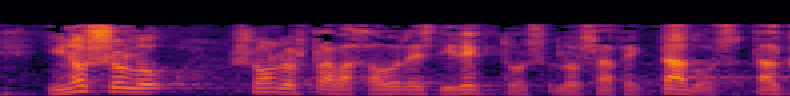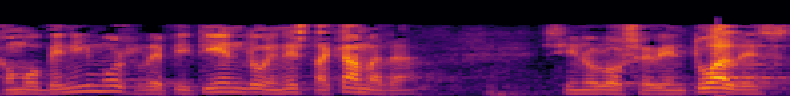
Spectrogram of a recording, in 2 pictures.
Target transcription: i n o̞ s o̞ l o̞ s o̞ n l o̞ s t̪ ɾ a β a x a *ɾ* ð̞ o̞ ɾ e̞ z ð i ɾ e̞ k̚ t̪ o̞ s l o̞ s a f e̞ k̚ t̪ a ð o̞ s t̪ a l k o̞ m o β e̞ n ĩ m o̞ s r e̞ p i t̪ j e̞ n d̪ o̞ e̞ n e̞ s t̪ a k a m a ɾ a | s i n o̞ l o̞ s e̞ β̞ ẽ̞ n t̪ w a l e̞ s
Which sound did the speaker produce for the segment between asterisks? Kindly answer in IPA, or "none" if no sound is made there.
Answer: none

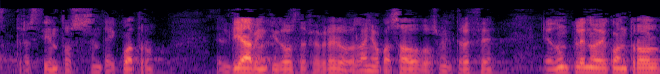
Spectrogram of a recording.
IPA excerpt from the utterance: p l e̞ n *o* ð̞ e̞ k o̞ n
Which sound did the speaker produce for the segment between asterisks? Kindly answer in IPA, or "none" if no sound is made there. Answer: o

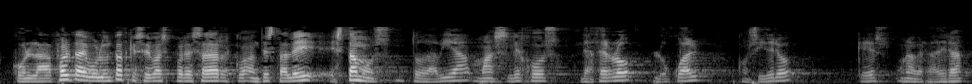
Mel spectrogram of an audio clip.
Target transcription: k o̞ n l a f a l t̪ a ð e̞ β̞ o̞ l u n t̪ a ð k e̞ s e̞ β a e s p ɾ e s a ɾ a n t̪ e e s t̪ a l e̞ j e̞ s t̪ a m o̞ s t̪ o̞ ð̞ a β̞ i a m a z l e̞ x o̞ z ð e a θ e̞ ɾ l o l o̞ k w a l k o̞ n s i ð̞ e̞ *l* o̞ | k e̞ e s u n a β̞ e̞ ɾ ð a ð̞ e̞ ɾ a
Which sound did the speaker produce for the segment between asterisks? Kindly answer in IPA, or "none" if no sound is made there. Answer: ɾ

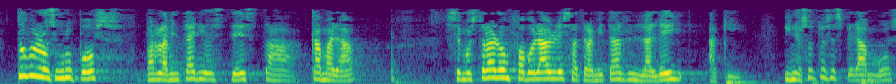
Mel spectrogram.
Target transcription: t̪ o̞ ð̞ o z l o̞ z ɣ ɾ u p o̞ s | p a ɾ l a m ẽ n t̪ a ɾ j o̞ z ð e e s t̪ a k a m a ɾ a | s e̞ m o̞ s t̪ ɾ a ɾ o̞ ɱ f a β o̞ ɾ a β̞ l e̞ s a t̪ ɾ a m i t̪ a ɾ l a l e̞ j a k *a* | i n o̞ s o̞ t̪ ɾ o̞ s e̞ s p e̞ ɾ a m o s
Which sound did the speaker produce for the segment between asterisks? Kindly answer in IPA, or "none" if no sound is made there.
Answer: i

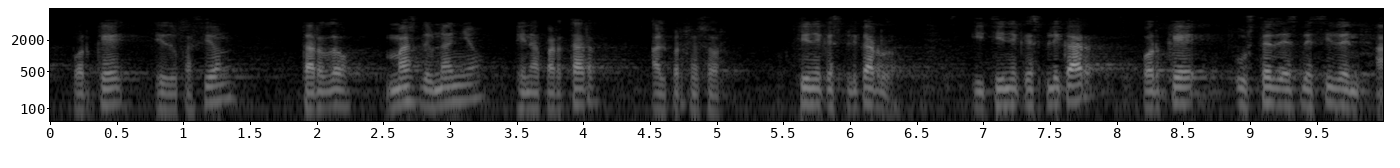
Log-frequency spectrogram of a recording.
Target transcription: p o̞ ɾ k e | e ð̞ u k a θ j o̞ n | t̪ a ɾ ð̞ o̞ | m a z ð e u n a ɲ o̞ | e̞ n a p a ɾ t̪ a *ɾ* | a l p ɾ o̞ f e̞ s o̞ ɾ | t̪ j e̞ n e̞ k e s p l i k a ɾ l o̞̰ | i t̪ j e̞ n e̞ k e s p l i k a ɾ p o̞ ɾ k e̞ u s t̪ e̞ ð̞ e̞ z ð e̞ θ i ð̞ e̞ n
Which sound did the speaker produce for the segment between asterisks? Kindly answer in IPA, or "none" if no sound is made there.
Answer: ɾ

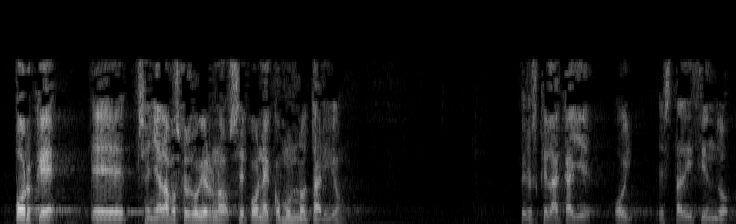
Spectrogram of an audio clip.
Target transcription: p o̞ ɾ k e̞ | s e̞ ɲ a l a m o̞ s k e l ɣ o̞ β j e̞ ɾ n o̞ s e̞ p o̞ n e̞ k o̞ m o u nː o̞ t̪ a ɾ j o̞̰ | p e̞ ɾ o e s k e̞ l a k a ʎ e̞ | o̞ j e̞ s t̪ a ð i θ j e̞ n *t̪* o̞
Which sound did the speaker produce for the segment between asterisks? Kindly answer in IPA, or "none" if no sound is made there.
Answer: d̪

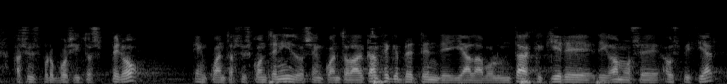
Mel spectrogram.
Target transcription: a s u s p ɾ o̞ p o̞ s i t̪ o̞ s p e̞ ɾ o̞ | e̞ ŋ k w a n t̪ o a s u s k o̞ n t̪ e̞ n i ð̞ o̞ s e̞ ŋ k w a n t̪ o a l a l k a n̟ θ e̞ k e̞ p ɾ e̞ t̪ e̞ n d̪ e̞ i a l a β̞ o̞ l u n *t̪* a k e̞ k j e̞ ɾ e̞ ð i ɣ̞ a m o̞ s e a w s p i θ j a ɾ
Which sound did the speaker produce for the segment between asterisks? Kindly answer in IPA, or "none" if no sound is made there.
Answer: t̪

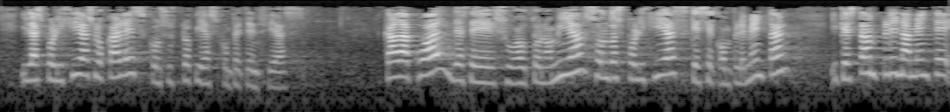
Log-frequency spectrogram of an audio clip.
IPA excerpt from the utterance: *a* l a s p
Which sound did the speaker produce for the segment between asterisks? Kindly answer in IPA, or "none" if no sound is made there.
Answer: i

